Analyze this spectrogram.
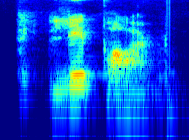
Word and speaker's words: leopard: তারপরে LEOPARD, লেপার্ড।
